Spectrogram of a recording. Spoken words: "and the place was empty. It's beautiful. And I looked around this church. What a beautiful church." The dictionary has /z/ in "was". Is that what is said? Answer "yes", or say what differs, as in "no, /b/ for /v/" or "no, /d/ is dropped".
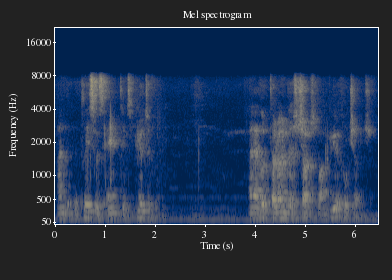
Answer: yes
